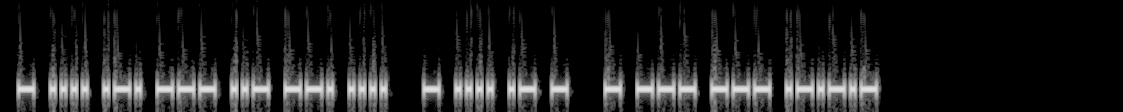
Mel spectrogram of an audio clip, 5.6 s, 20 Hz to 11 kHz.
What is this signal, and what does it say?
Morse code, heard as a keyed tone, about 42 wpm, 700 Hz. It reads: THROUGH THAT TOO.
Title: Sentences from Top 1000 Words - Review Part 1 - 45wpm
